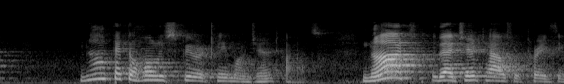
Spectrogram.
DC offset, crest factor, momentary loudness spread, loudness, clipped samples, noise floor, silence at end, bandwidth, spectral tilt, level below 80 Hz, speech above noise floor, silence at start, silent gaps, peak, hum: under 0.1%; 22 dB; 18 LU; -25 LUFS; under 0.1%; -54 dBFS; 0 s; 7.6 kHz; -5.5 dB/octave; -56 dBFS; 28 dB; 0 s; none; -6 dBFS; none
